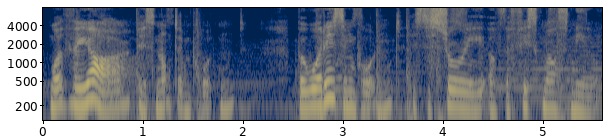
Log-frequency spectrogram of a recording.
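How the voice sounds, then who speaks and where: Female storybook narrator, low-pitched and measured, over prominent music. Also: steady tone, creaky. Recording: loud music behind.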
